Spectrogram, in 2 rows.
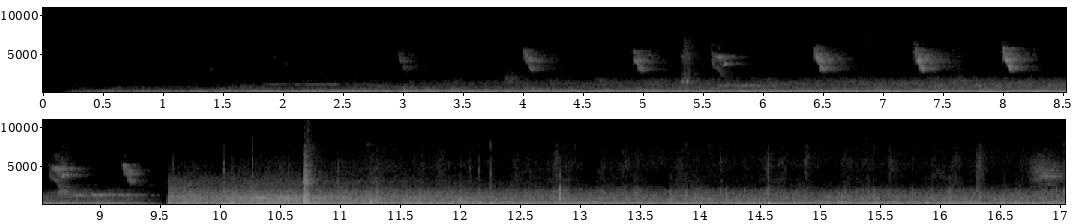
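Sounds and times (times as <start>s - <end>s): outdoor noise: 0.2s - 17.0s
bird chirping: 4.9s - 9.6s, 16.7s - 17.0s
thin bird whistles: 8.6s - 9.5s.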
